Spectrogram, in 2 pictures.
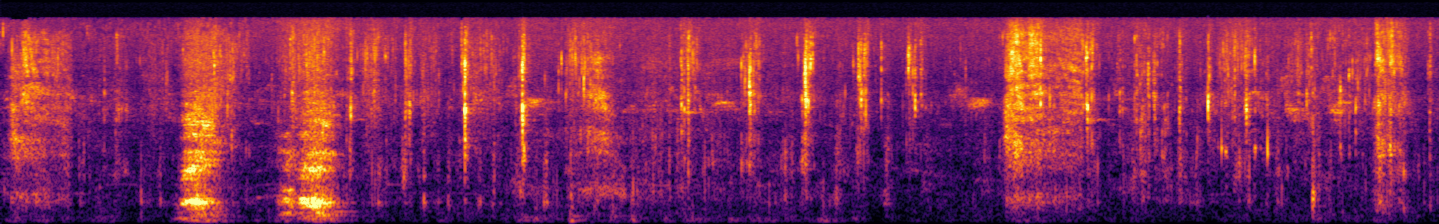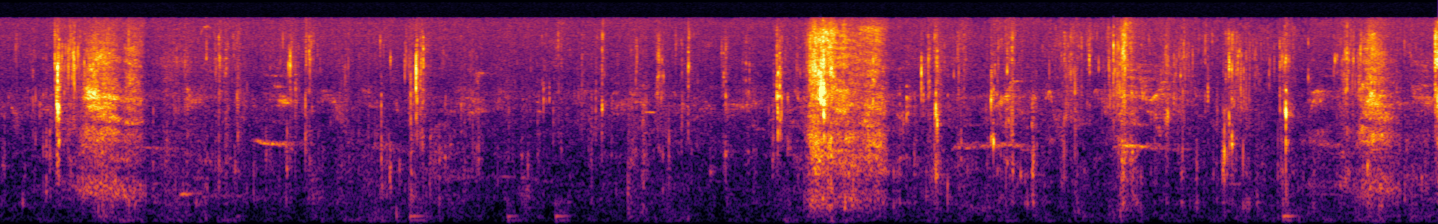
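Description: Two people eating rice with fish curry by hand: wet chewing and lip-smacking, with fingers mixing rice on steel plates. Two loud short bursts come about two and three seconds in.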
